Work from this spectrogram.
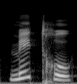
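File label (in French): "METRO", French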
